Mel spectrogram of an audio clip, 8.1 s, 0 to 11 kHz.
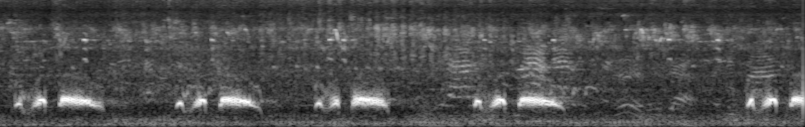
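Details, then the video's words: Decoy spotted dove luring wild doves with khu-ang two-word coos. Phrases of two short notes and a longer mellow hoot repeat roughly every one to two seconds, with faint chirps from other birds behind. "ต่อนกเจาใหญ่ เจ้าวุ่นวายเก็บเชลย คูอ่าง 2 คำ"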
